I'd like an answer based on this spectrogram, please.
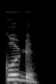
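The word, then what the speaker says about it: could: सकता है अब देखो अगर सी ओ यू एल डी तो ऐसे केस में जब भी क्या करते हैं हम एल को साइलेंट रखते हैं और हम इसे पढ़ते हैं कुड कुड ओ यू को ओ यू को छोटे ऊ की मात्रा और एल डी को सिर्फ ड कुड कुड मतलब होता है सका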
